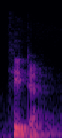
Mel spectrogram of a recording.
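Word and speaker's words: theta: সরণের সঙ্গে বলের কোণ থিটা, এই সিম্বলটার নাম হচ্ছে থিটা, উচ্চারণ থিটা।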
